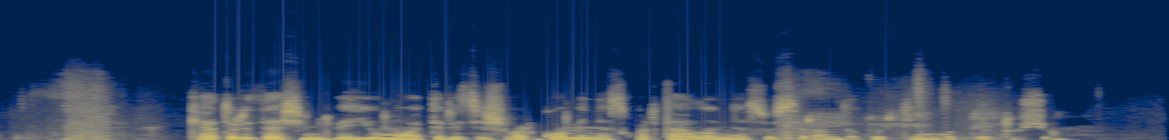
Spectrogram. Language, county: Lithuanian, Telšiai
